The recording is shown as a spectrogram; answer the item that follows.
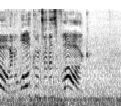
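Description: Steady road and engine rumble inside the cabin of a camper van driving at speed, with a woman's high-pitched excited shouts over the first second and a half.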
